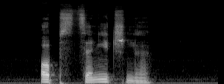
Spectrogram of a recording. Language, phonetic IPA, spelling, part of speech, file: Polish, [ˌɔpst͡sɛ̃ˈɲit͡ʃnɨ], obsceniczny, adjective, Pl-obsceniczny.ogg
